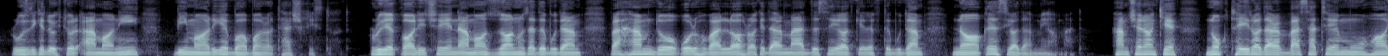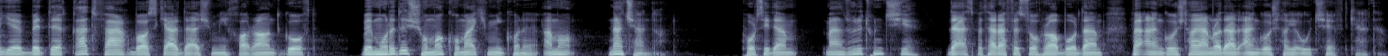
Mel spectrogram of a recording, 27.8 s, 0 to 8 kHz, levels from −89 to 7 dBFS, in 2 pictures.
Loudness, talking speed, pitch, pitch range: -21 LUFS, 160 wpm, 105 Hz, 100-115 Hz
